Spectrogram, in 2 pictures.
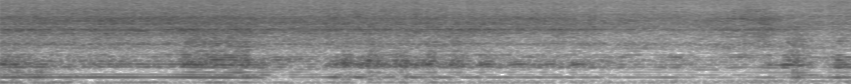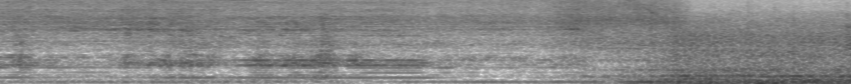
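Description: Corded power tool running steadily as it works the bare steel floor of a Transit van during rust prep: a loud hiss over a steady whine, easing off near the end.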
